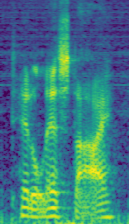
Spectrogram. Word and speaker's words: tetelestai: That is it's been pronounced several different ways. I pronounce it tetelestai,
